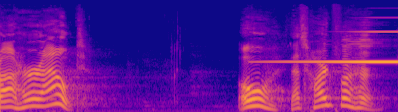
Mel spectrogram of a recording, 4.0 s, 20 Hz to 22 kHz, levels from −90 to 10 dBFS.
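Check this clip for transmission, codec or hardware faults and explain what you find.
One fault is present: loudspeaker feedback squeal from 2.48 s to the end. A 2.3 kHz tone swells over about a second to well above the speech, as microphone-to-loudspeaker loop gain exceeds unity there.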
